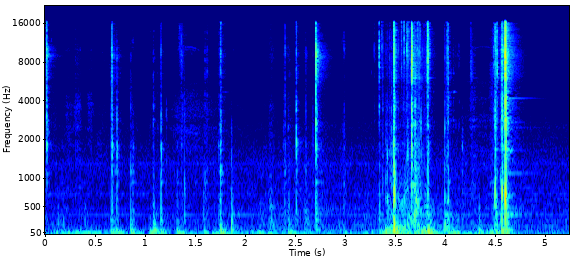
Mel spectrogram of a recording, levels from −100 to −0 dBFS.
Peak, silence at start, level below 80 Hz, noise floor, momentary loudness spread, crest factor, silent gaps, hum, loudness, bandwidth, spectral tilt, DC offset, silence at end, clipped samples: -4 dBFS; 0 s; -60 dBFS; -70 dBFS; 28 LU; 42 dB; none; none; -38 LUFS; 17 kHz; -1 dB/octave; under 0.1%; 0.55 s; under 0.1%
